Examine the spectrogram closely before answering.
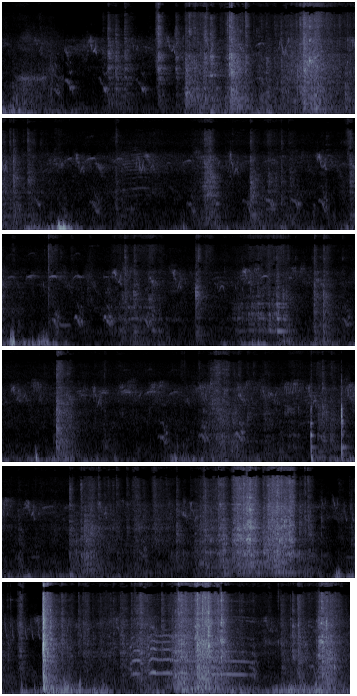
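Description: Scraping, rattling and knocks of a rusty corrugated metal sheet and a wooden plank being handled and propped against a cinder-block wall, in several bursts, with one sharp knock a few seconds before the end.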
